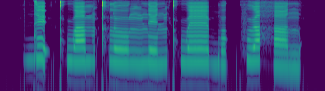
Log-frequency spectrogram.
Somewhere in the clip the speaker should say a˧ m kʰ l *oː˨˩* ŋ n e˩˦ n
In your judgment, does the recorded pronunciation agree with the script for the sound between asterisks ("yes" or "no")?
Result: yes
